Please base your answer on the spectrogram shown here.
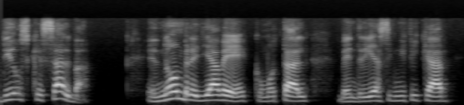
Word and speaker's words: Yahvé: Y aquellos ancianos que aunque conocían su nombre, que repito, según los estudiosos, la pronunciación más cercana es Yahvé, tenían que entender lo mismo que entendió Moisés.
